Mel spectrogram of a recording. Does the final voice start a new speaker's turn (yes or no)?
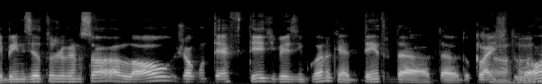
yes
